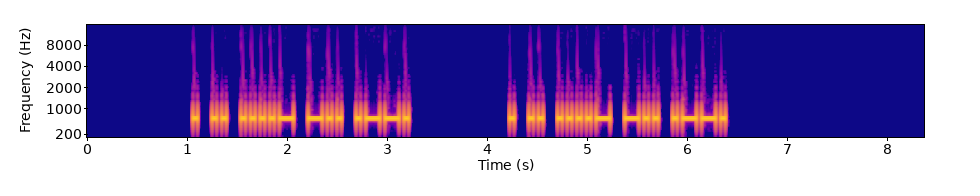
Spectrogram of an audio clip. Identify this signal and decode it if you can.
Morse code, heard as a keyed tone, about 25 wpm, 700 Hz. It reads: EI4DP EI4DP
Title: DXCC-100 Call Signs - 5 Characters - Repeated 2x - 25wpm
